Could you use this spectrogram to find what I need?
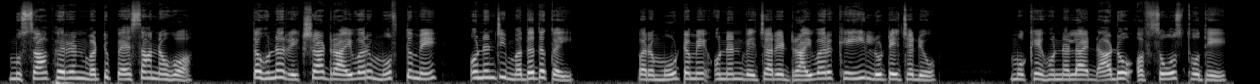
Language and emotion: Sindhi, sad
